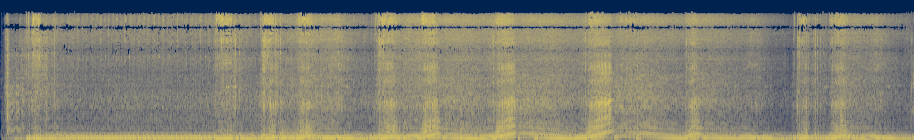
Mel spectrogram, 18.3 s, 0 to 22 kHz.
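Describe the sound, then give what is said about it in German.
A BMW 333i E30 inline six-cylinder engine starts and settles into a loud, deep idle, then gets revved in repeated sharp blips. Each blip climbs in pitch and drops back toward idle, with brief pauses between them. “Schöner, rein Sechszylinder. Klassisch, würde ich sagen. Klassischer Sound. Und es handelt sich um den BMW 333i. Der Baureihe E30.”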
